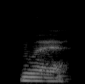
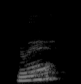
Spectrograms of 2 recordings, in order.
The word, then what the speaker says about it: Muir: I don't know if I'm pronouncing that right. M-U-I-R. John Muir. Muir?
